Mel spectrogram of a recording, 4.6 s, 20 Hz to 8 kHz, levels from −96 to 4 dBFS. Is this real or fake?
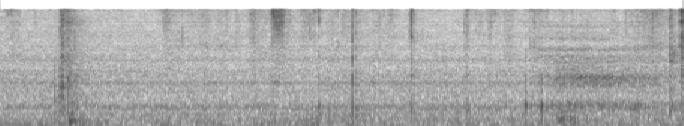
fake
